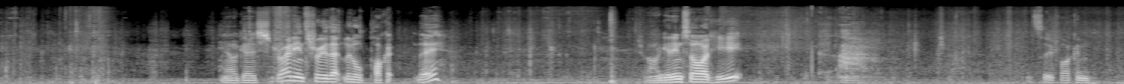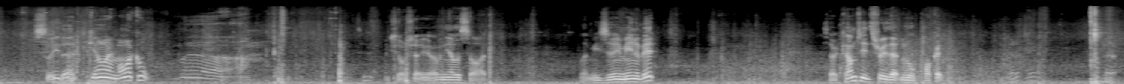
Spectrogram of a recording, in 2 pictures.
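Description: Tent fabric rustles as it is handled.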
